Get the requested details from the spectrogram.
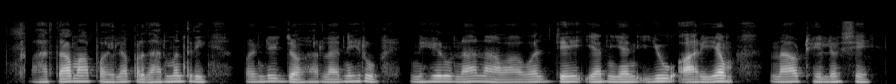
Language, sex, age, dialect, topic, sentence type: Marathi, male, 18-24, Northern Konkan, banking, statement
